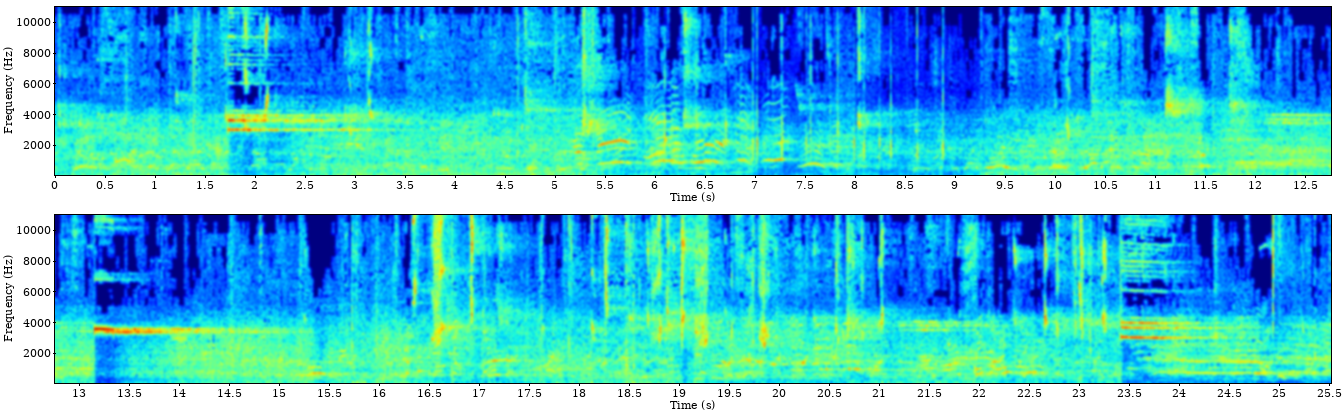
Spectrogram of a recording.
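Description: Indoor volleyball in a large hall: constant babble of players' and spectators' voices, sharp thuds of the ball being struck, and three short referee's whistle blasts, about two seconds in, just past the middle, and near the end.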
